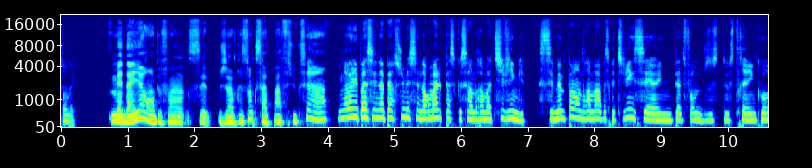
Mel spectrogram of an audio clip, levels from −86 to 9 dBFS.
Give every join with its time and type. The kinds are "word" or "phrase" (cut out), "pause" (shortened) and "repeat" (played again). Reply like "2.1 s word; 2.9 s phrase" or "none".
1.4 s word; 3.4 s word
